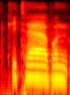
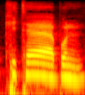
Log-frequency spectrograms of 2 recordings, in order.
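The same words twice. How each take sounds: Both takes have the same delivery.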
